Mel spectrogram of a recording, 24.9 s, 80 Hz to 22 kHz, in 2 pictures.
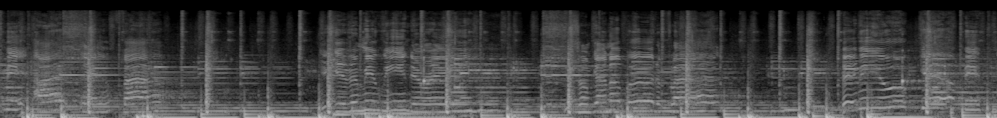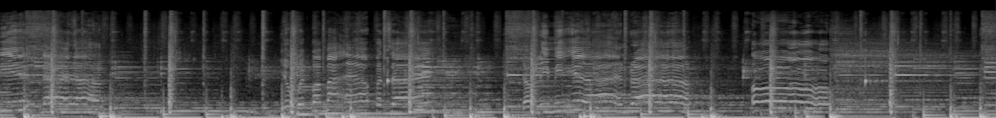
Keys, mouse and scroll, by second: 5.4 Return, 6.3-8.7 typing, 8.8 Return, 9.9 click, 11.3 ctrl+d, 12.9 Return, 13.6-14.6 typing, 14.7 Return, 17.1 click, 19.5 click, 19.9 right click, 23.0 click, 24.5 ctrl+a, 24.8-24.9 typing.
